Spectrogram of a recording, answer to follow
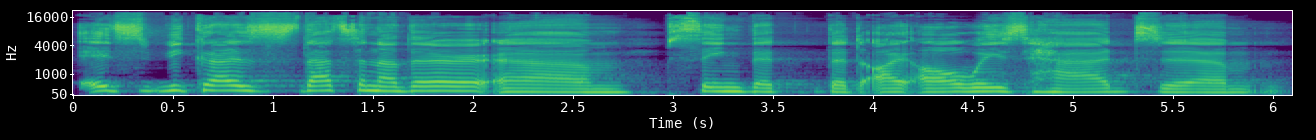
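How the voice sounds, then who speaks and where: Slow-talking woman, native Farsi speaker. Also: lowish voice, fairly even intonation, clear, resonant tone, big-room sound. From Bahrain. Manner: reflective, halting with frequent fillers. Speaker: guest. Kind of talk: conversational interview.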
